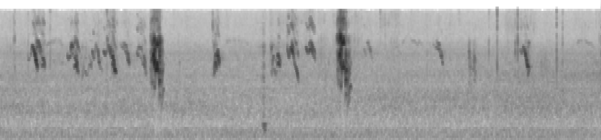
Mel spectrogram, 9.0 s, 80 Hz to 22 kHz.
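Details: Sparrows recorded on 2 January 2019 give sparse, sharp, high chirps at irregular intervals, with a few louder single notes standing out against a low, constant background rumble.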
